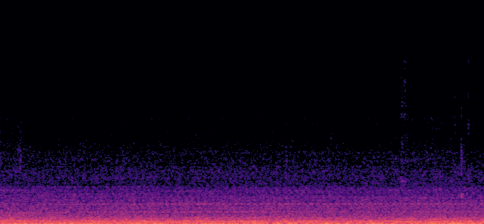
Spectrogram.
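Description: Steady engine and road rumble heard inside a pickup truck's cab while driving, with a faint steady whine above it.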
